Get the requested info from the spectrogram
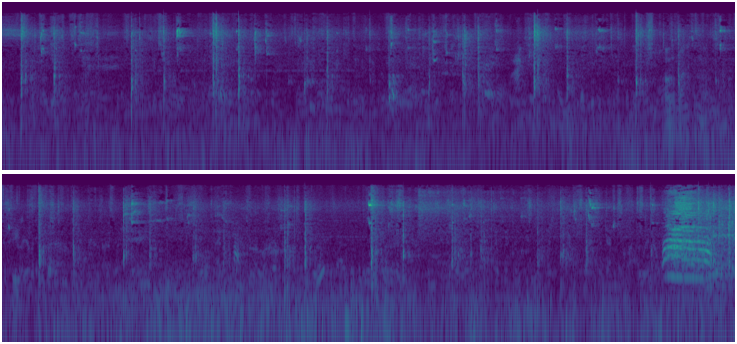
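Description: Frontón rally: a hard ball repeatedly smacking against the court wall and being hit back, a string of sharp, irregular cracks that come thick in the first half and thin out later, with one loudest hit near the end.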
